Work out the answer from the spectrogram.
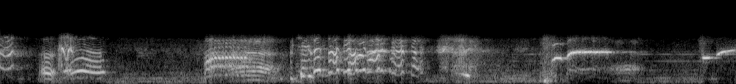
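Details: A parakeet that is being teased gives harsh, chattering squawks and wavering whistled notes in bursts, with human voices and whistling mixed in.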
